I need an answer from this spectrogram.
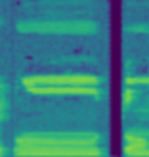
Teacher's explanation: کنتم نون ساکن کے بعد حروف اخفا کا تا آیا ہے. اخفا حقیقی ہوگا. غنہ کے ساتھ پڑھیں گے.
